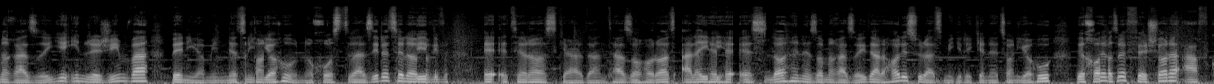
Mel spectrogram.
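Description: Frames out of order at 2.45, 4.17, 7.07 and 10.99 s: two adjacent blocks of about 93 ms swap places, so each 0.19 s stretch flutters.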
